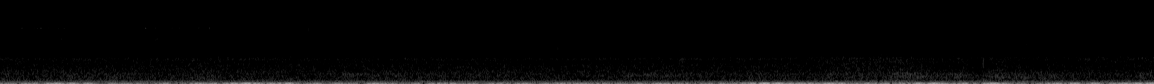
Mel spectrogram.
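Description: A small bell jingles faintly on a moving cat's collar.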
